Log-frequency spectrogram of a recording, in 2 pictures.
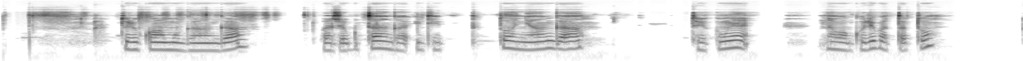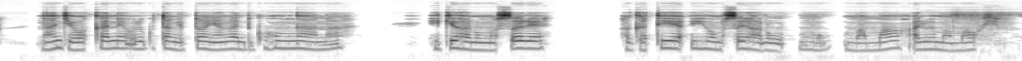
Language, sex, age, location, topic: Kinyarwanda, female, 18-24, Kigali, health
